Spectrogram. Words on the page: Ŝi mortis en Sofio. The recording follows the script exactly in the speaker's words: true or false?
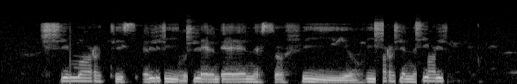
false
